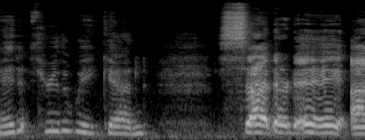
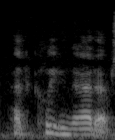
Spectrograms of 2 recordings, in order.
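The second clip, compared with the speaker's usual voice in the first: ordinary delivery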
